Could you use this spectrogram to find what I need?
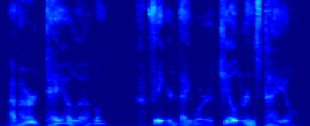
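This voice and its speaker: This man uses a put-on character voice. His pitch sits high. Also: moderate pace. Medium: read story.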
